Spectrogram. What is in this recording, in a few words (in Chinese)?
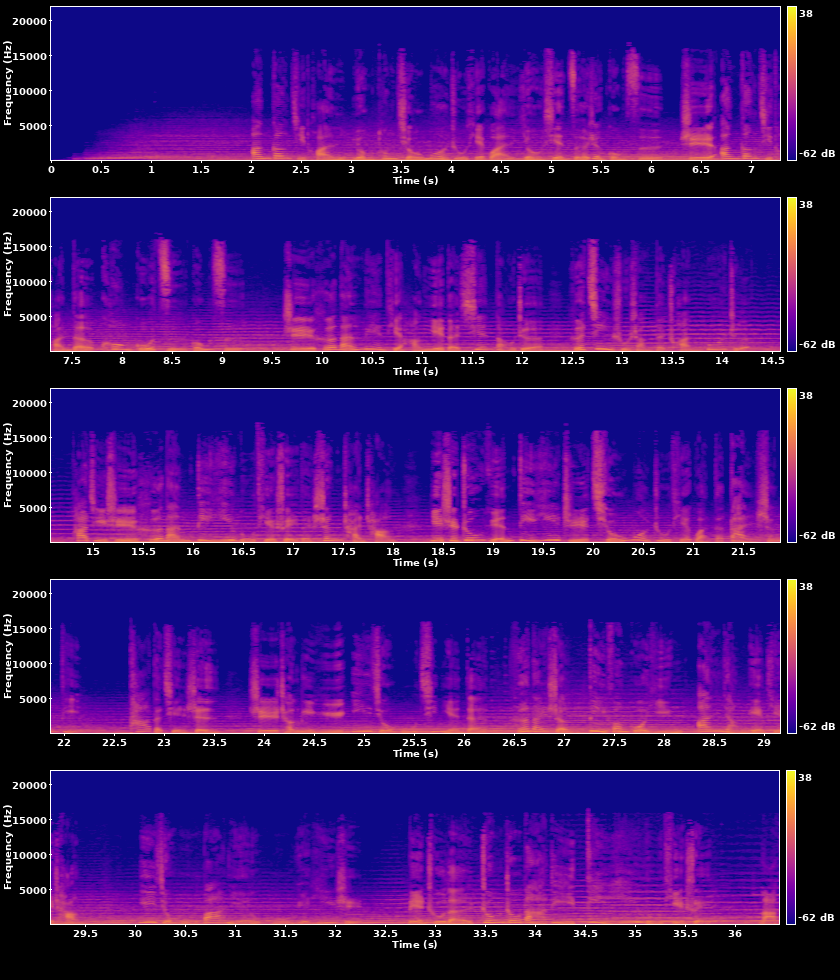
女 专题 深情大气; 多风格录音; 国语女声配音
